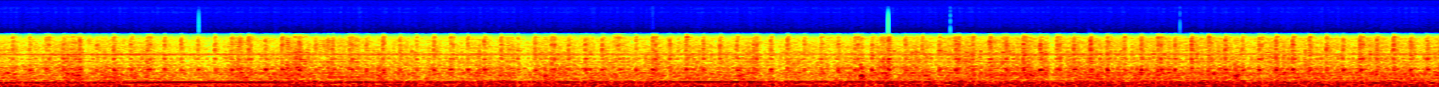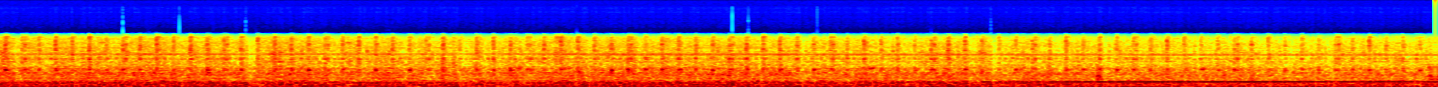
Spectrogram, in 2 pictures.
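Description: A freight locomotive running along the line, heard from inside the driver's cab: a steady loud rumble and hiss with a drive hum. The hum rises slightly in pitch a couple of times as the train's speed changes.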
